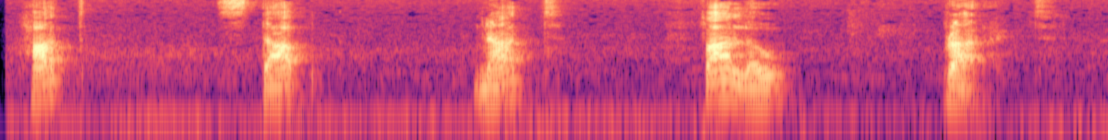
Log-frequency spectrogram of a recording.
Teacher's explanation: some words are spelled with an O but are actually pronounced with A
